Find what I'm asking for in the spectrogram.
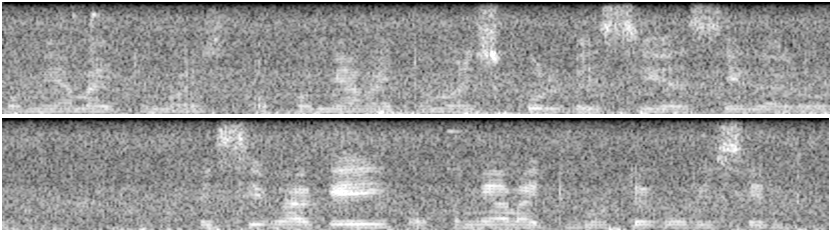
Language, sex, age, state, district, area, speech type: Assamese, female, 30-45, Assam, Goalpara, rural, spontaneous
